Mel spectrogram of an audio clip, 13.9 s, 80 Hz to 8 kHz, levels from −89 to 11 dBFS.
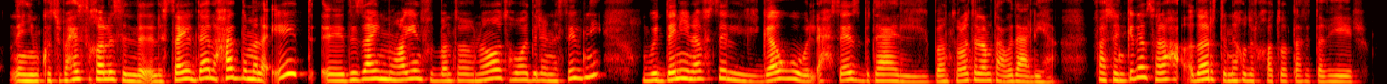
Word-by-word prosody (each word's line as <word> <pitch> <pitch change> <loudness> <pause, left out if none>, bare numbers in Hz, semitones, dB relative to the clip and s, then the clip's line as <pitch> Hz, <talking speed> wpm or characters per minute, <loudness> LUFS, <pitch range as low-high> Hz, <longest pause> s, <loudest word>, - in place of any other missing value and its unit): يعني 210 -1 +4
ما 210 - +2
كنتش 220 +1 -4
باحس 265 +4 +1
خالص 255 -1 +3
ال 210 -2 +2
الاستايل 195 +9 +2
ده، 285 +4 +3
لحد 295 0 +2
ما 265 -2 +4
لقيت 440 - +1
آآ 215 0 +1
ديزاين 265 +4 +3
معين 250 +3 +2
في 260 -3 -10
البنطلونات، 220 +6 -1
هو 240 0 -1
ده 230 -1 -3
اللي 225 -1 -4
ناسبني 290 - -2 0.5
واداني 240 +6 +3
نفس 270 +2 -1
الجو 235 +1 +1
والإحساس 230 +4 -3
بتاع 210 0 -1
البنطلونات 195 +3 -4
اللي 230 - +2
أنا 225 - 0
متعودة 200 -2 -2
عليها، 180 -2 -4 0.3
فعشان 235 -2 -1
كده 290 +8 +1
بصراحة 260 -6 0
قدرت 245 +3 0
إني 215 0 -1
أخد 220 0 -4
الخطوة 205 0 -7
بتاعة 195 -1 -9
التغيير. 190 -1 -6
225 Hz, 170 wpm, -25 LUFS, 210-265 Hz, 0.5 s, يعني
